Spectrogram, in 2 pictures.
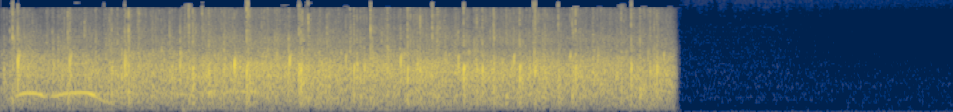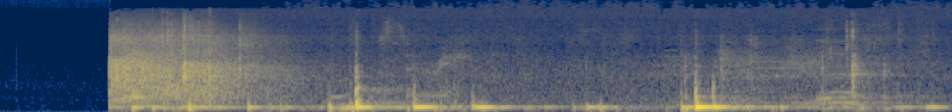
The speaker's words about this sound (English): Let's give Naya a big clap.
